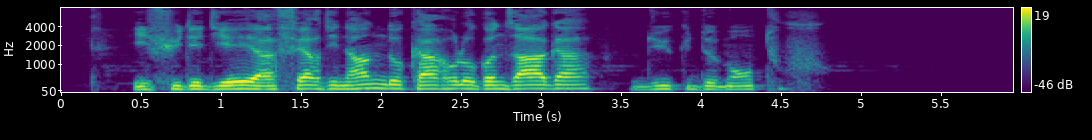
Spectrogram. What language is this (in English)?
French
